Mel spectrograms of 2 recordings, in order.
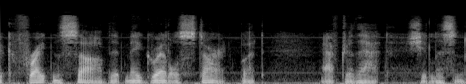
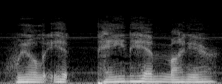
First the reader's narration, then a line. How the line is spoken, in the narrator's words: she asked in a trembling voice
